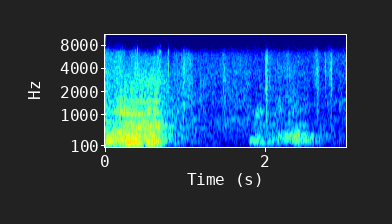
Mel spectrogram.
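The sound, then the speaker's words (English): Two low, moaning wolf howls, a short one followed after a pause by a longer, wavering one, heard on the moors with no talking. “So eventually this wolf sound circles them, catches them, and kills his friend Jack.”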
